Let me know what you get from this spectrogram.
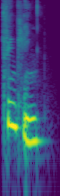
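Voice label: "thinking", British English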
